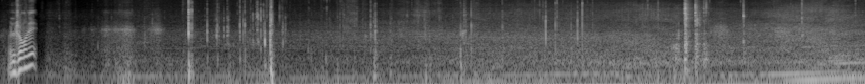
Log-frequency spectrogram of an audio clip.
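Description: A motorcycle engine idles and then revs as the bike rides off.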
